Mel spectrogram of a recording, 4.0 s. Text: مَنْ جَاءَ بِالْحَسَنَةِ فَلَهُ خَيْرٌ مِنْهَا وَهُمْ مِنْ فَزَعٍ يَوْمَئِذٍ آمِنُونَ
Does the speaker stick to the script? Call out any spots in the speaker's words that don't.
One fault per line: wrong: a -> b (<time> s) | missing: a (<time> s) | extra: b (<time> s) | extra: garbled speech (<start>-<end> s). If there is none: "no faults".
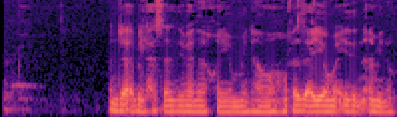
missing: مِنْ (2.9 s)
